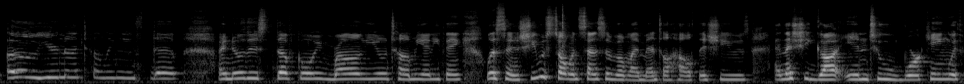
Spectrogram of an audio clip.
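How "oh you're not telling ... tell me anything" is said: imitating whiny friend. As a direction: drag it out like an accusing friend. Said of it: "She'd be like".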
